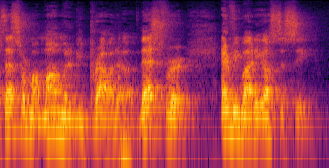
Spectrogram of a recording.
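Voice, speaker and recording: Fairly quick speech with audible room echo. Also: man. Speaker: motivational podcast host. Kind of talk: solo podcast monologue. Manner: animated.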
